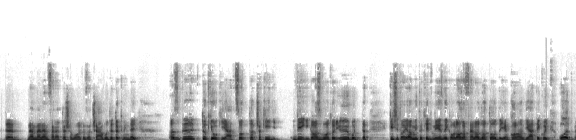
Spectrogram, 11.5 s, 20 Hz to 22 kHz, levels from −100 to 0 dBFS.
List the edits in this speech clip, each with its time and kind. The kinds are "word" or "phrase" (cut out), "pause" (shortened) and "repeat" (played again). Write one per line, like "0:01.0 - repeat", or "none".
0:08.6 - word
